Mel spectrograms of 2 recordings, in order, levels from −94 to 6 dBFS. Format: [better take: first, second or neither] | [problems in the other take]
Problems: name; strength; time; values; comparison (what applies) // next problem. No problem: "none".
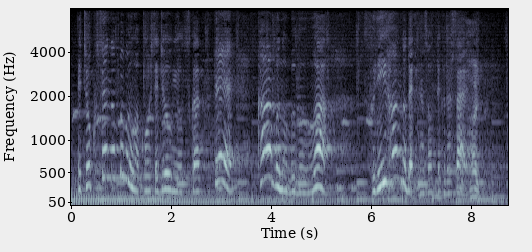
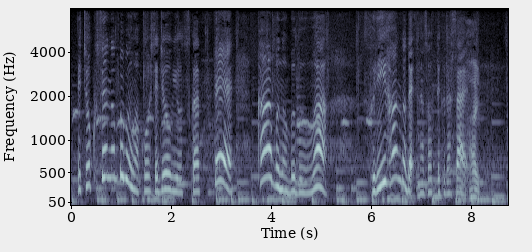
second | background sound (Bass guitar); 13 dB below the speech // room echo; dies away in 1.3 s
